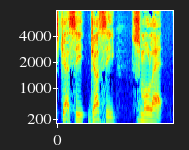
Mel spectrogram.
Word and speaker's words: Jussie Smollett: It's Jussie Smollett.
